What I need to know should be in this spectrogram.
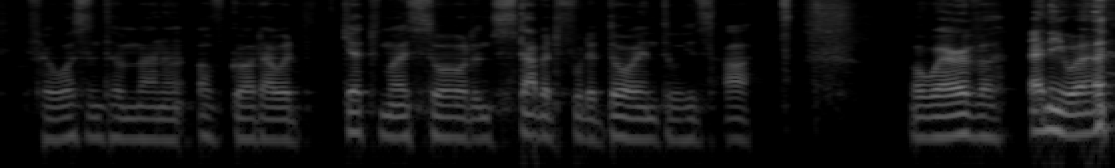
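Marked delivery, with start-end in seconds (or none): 0.1-4.7 quiet, grumbling mutter under the breath. Playing a character muttering through the door: muttering under breath. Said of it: "mutter under my breath".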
